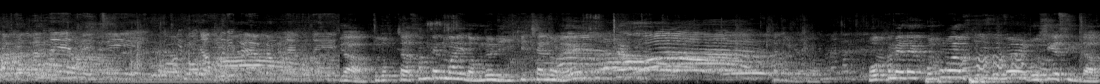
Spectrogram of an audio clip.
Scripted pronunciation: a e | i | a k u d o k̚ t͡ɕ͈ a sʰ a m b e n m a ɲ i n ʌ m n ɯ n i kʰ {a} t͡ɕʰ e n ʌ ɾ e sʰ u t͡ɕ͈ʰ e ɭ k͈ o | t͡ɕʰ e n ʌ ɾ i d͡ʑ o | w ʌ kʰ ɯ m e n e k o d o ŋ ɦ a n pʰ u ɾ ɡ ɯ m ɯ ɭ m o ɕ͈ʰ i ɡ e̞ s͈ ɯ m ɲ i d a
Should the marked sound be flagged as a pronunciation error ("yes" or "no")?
yes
